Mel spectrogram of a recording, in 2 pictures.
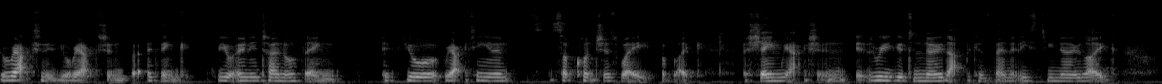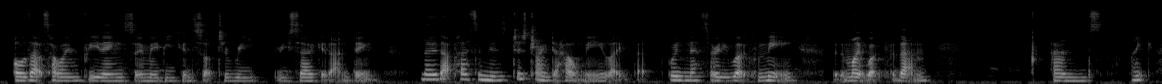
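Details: Adult woman who stutters, speaking; stuttering.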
